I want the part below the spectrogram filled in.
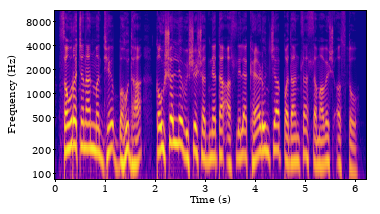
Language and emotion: Marathi, neutral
